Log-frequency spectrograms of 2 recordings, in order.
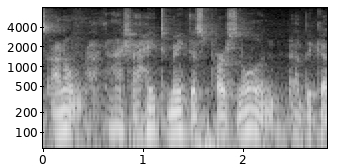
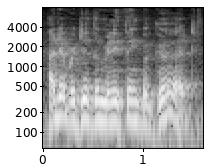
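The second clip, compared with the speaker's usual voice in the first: laughing; 6 semitones higher, faster than usual. Retold or imitated. Laughs while protesting innocence.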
